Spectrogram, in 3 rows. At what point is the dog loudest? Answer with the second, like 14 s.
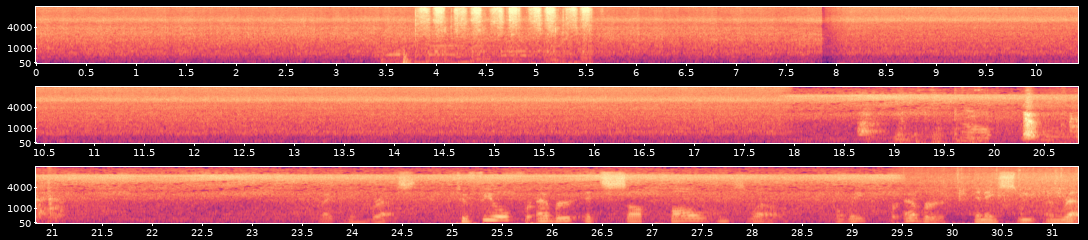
20 s.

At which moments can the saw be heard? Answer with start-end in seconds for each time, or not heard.
3.5-5.7.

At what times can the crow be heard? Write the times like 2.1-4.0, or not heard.
not heard.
